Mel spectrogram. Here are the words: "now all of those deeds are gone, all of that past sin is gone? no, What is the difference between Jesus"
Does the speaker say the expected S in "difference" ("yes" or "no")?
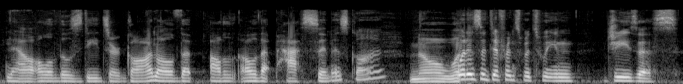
yes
